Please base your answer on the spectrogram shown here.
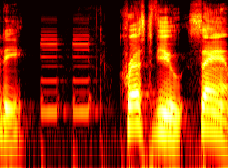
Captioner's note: buzzer sounds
